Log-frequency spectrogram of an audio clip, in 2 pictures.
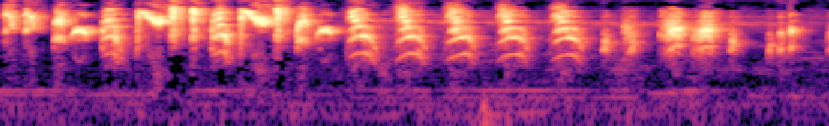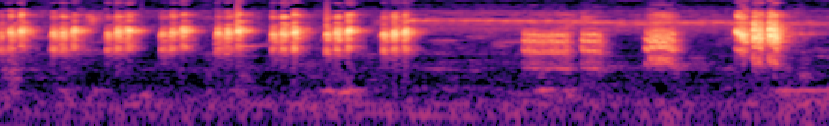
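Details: Agitated olive-backed tailorbird challenging a rival, pouring out a fast series of loud, ringing, harmonic notes, about one and a half per second, that gradually soften before a few sharper calls return over a thin high whine.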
